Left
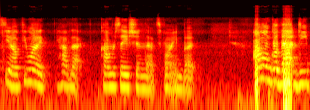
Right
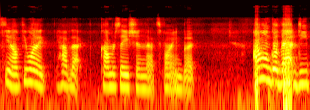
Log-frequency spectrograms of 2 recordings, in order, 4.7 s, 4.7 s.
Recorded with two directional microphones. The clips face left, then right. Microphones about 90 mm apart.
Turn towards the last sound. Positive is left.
turn(degrees=-30)  # may be behind; listen again after turning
